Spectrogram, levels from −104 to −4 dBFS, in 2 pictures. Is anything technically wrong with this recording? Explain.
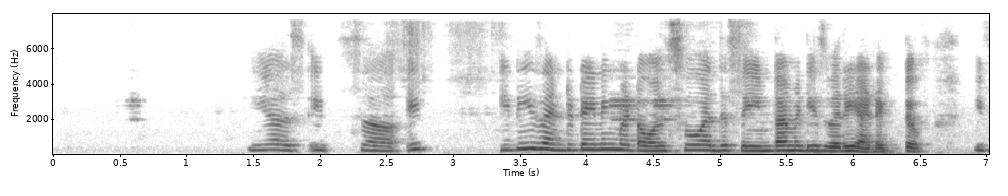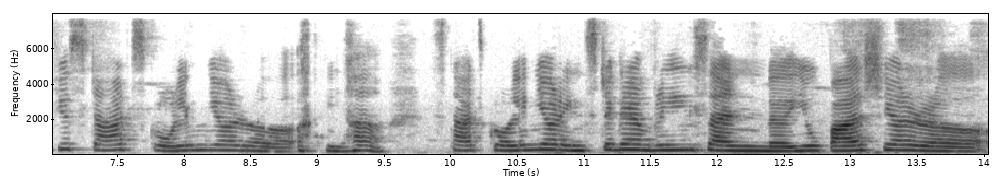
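Yes, the level drifts upward twice. Automatic gain rising, from 1.3 to 6.26 s and again from 7.3 to 11.97 s, just before "uh you": the gain control judges the input too quiet and ramps up about 10 dB, so the speech and the background swell together over several seconds. The call microphone processing is audible as a band-limited sound with nothing above 8 kHz.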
